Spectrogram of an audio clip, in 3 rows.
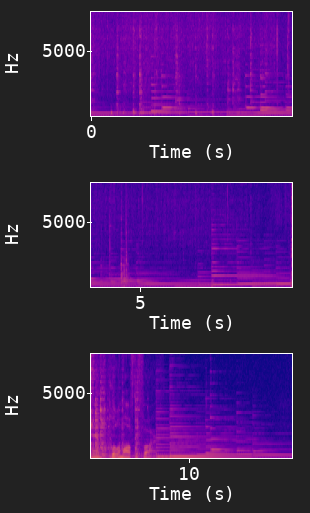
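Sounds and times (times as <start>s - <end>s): utensil scraping a pot: 0.0s - 3.8s
onion sizzling in hot oil: 0.0s - 9.3s
background music of held notes: 0.0s - 12.0s.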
